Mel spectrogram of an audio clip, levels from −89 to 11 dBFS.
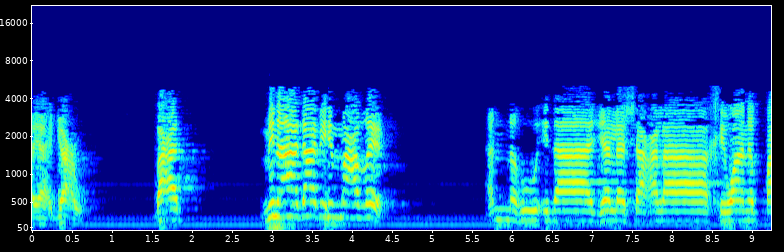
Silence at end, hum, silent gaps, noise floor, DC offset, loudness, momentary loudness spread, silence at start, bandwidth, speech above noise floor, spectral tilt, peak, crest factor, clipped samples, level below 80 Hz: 0 s; none; none; -62 dBFS; under 0.1%; -24 LUFS; 12 LU; 0 s; 5.2 kHz; 37 dB; -8 dB/octave; -10 dBFS; 16 dB; under 0.1%; -54 dBFS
